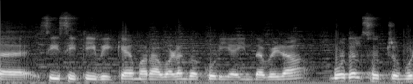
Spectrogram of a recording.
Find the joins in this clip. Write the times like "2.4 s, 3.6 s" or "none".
3.1 s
